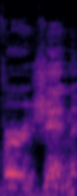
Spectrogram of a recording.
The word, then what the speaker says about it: version: Again, I would probably focus more on the end, because the beginning sound, the ver sound, is the same in both. That's what probably causes most confusion. So version, meaning, you know, another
